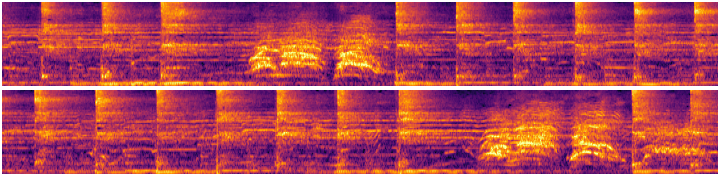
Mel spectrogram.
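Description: Traditional Newar processional music for a Lakhe dance: metal cymbals clash in a steady beat of about two strikes a second over a low drone. A crowd shouts twice, once about two and a half seconds in and again near the end.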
